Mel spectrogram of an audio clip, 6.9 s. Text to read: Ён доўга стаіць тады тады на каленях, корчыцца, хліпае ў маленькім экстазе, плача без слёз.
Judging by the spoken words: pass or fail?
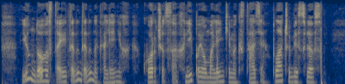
pass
